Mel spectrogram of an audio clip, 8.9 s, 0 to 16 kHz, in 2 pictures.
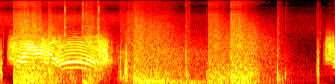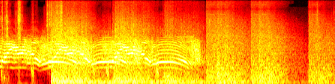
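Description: Grenade blasts and gunfire from the video game CrossFire during a CFSI 2020 esports match: two bursts of rapid, ringing shots and booms separated by a brief lull, with a caster's voice talking over the action.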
